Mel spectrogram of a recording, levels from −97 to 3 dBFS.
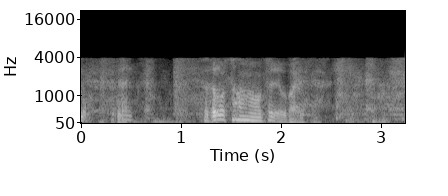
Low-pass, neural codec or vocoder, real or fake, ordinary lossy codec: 7.2 kHz; codec, 24 kHz, 1.5 kbps, HILCodec; fake; AAC, 16 kbps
